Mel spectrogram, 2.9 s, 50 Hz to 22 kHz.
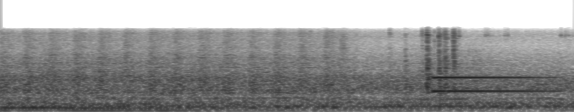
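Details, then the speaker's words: Chevy Blazer ZR2 after fuel pump relay swap: steady rhythmic cranking, engine never catches, then a chime; fuel pump heard running but no fuel reaching the engine, owner suspects fuel pump. "i could hear the fuel pump going now still no fuel up here though"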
